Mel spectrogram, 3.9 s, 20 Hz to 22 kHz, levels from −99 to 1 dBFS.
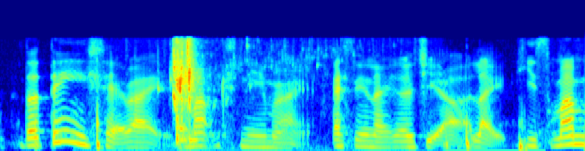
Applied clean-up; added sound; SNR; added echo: none; Splash, splatter; -5 dB; none.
